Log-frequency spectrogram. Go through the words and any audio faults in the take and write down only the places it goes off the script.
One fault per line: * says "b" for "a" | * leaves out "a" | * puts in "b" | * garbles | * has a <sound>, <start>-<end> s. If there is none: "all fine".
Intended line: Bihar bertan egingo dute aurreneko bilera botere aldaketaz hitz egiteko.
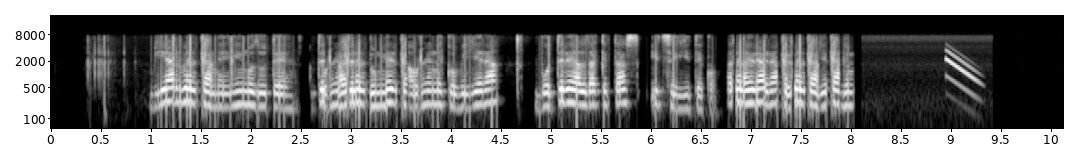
* garbles
* garbles
* has a chirp, 9.0-9.4 s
